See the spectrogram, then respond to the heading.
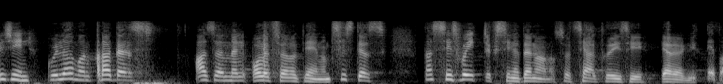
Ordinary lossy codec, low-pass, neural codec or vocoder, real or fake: none; none; codec, 16 kHz, 0.5 kbps, X-Codec, HuBERT features, trained on general audio; fake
